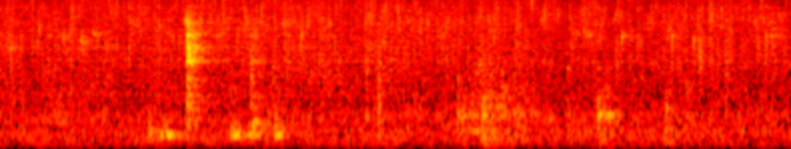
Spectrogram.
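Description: Sesame-crusted tuna steaks sizzling steadily as they sear in a frying pan on a gas burner. A spoon clinks sharply against the saucepan once about a second in, with a few lighter taps after.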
